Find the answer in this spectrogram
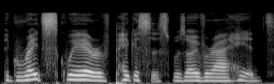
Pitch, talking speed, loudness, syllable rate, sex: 180 Hz, 195 wpm, -17 LUFS, 4.9 syllables/s, female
